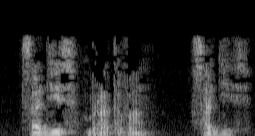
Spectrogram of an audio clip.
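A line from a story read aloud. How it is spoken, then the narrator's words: Calm, courteous. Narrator (Russian): спокойно и любезно указал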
